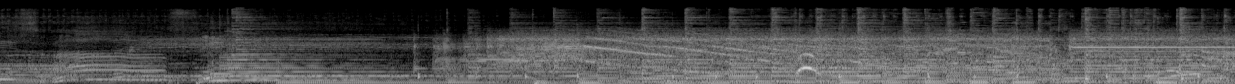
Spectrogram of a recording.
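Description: Blues band playing an instrumental break between verses: guitar to the fore, with notes that bend and slide in pitch, over a steady beat that sets in about five seconds in.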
